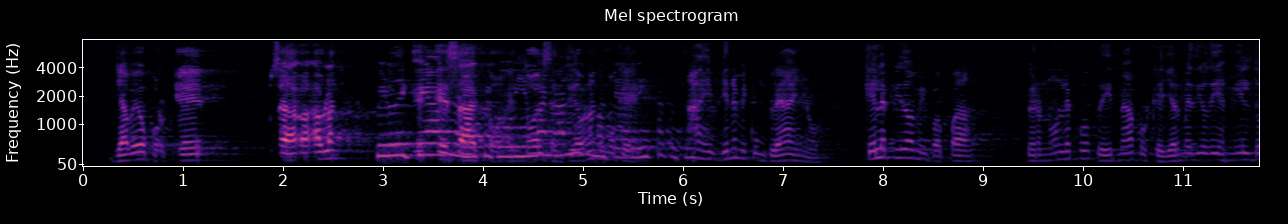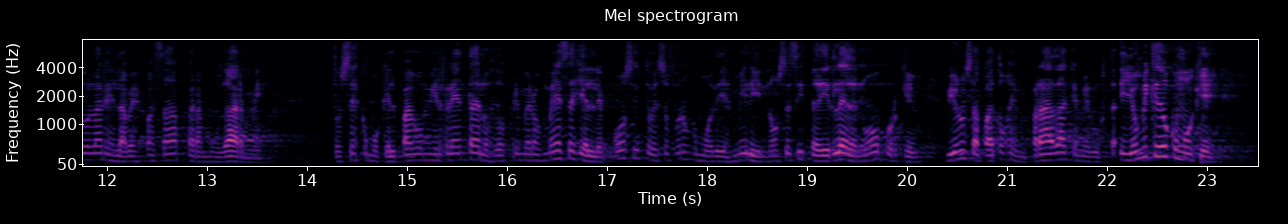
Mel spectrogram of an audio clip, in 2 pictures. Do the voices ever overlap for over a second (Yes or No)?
Yes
